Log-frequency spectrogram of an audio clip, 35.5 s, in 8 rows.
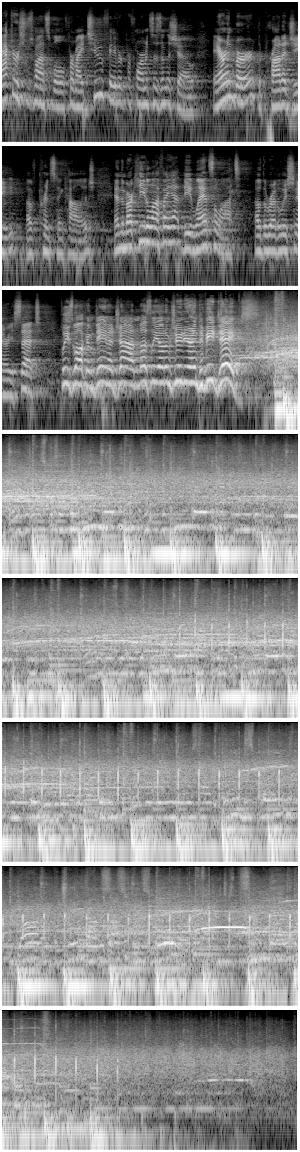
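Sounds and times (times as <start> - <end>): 
speech: 0.1 - 15.4
audience applause and cheering: 12.3 - 35.4.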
